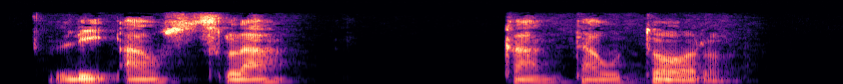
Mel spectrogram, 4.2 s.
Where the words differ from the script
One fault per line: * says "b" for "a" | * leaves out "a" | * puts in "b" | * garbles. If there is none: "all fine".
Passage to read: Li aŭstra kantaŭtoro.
all fine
